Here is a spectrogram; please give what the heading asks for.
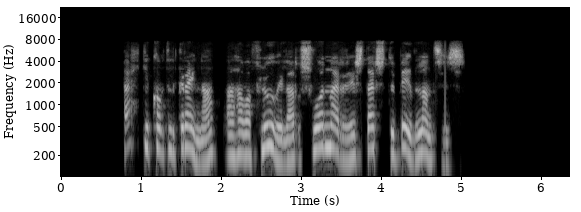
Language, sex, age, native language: Icelandic, female, 40-49, Icelandic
